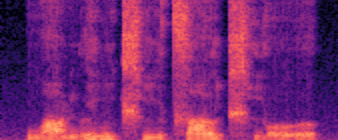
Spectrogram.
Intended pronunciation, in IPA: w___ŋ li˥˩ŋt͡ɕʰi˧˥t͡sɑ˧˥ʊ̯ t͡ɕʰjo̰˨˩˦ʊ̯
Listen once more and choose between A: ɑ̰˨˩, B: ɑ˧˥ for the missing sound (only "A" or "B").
A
